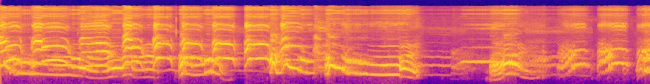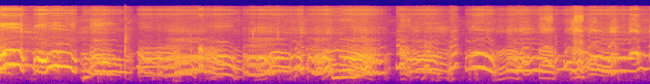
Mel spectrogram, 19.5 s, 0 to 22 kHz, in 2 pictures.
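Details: A litter of 3.5-week-old Cardigan Welsh Corgi puppies from Sweden howls at length: loud layered wails at first, then a busier stretch of shorter yips and wavering whines continuing throughout.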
